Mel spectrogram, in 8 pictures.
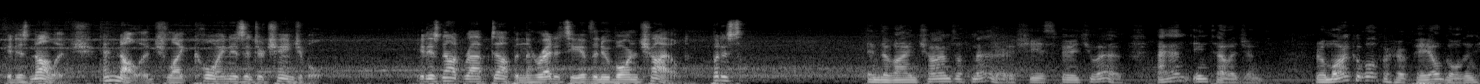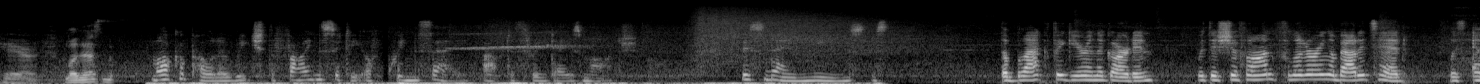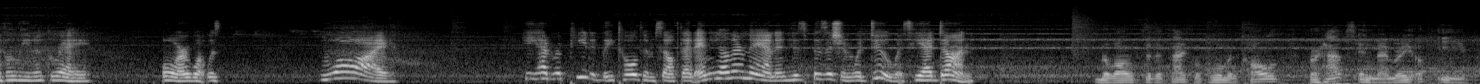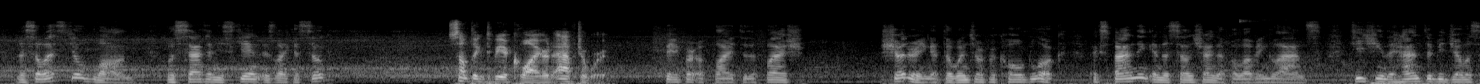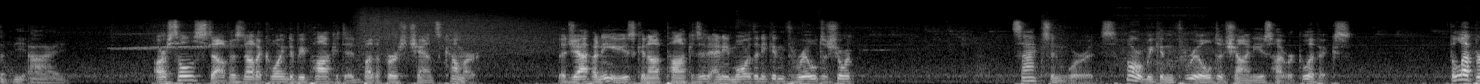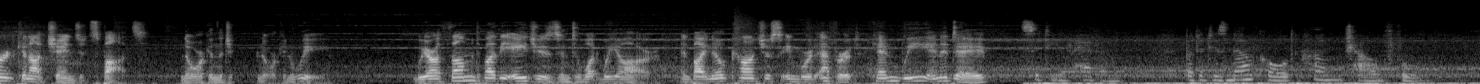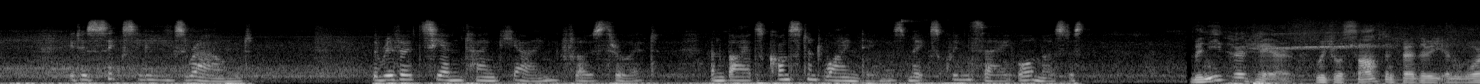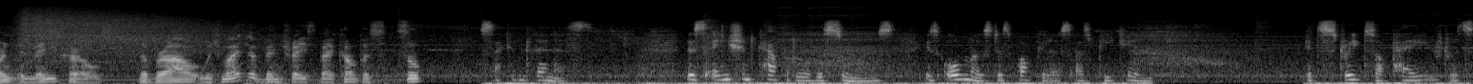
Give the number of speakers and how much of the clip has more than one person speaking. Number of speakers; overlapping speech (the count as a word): four, no overlap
